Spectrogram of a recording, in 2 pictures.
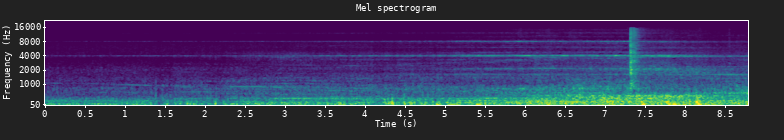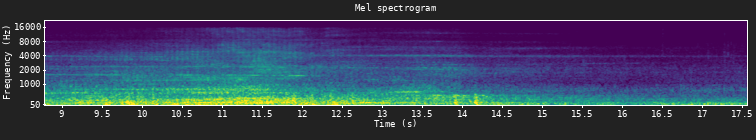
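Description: Greater Anglia Class 755 bi-mode multiple unit, running on its diesel power packs, pulling away from the station and passing over the level crossing. The rumble of its engines and wheels builds to a peak about eleven seconds in, then fades as it moves away. There is one sharp click about seven seconds in.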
